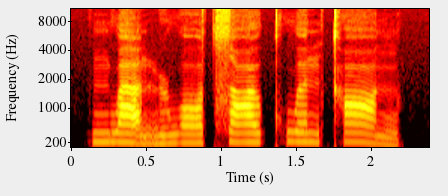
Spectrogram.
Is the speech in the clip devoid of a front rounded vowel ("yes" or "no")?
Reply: yes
